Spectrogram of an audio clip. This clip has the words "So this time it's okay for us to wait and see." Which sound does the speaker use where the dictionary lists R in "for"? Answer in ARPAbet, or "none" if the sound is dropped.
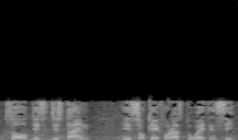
R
